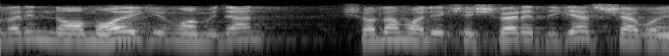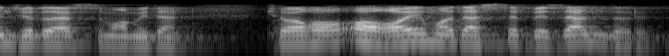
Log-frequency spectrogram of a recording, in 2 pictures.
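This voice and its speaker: A male preacher giving an impassioned sermon, telling a story and swinging between loud declaiming, low asides and slow, solemn recitation of Arabic phrases. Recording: muffled lo-fi recording.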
